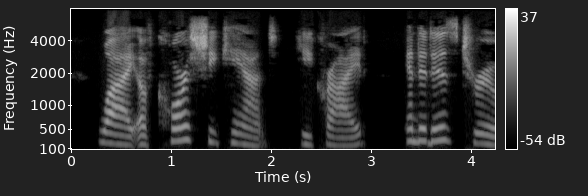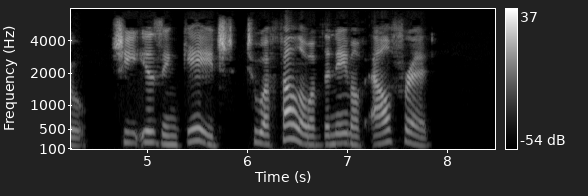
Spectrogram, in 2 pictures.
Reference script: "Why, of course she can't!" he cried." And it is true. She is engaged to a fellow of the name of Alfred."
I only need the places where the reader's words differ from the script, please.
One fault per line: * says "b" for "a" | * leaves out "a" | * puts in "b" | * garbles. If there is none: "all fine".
all fine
